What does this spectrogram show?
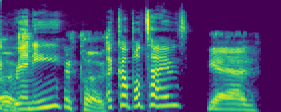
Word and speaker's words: Rinne: Uh last last name would be pronounced uh Rena kind of like that.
